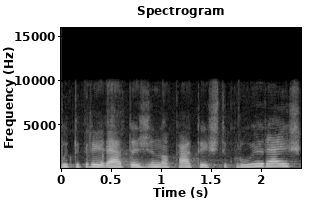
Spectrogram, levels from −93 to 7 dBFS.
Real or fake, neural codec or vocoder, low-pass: fake; vocoder, 22.05 kHz, 80 mel bands, Vocos; 9.9 kHz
